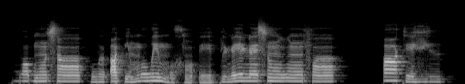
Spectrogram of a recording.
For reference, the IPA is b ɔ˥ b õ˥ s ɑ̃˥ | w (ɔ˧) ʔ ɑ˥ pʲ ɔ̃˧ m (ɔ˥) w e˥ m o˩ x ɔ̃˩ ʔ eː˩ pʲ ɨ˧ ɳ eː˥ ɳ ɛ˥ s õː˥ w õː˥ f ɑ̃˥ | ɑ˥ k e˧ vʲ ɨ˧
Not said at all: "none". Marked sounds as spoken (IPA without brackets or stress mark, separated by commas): ɵ˧, o˥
